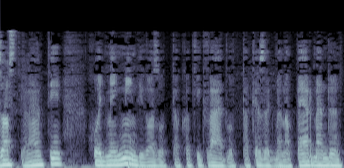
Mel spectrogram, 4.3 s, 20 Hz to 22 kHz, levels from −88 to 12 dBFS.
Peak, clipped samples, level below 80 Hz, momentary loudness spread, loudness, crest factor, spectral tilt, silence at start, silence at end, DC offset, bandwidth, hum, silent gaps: -2 dBFS; under 0.1%; -22 dBFS; 10 LU; -14 LUFS; 12 dB; -6 dB/octave; 0 s; 0 s; under 0.1%; 11 kHz; none; none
